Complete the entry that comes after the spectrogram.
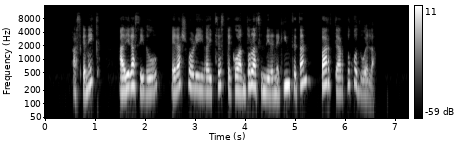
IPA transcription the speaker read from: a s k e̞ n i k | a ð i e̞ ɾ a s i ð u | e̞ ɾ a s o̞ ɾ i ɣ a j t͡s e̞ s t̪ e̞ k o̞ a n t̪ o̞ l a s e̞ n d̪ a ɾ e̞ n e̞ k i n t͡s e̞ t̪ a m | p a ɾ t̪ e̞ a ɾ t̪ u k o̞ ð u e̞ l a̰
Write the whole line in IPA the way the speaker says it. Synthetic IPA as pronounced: a s k e̞ n i k | a ð i e̞ ɾ a s i ð u | e̞ ɾ a s o̞ ɾ i ɣ a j t͡s e̞ s t̪ e̞ k o̞ a n t̪ o̞ l a t͡s e̞ n d̪ i ɾ e̞ n e̞ k i n t͡s e̞ t̪ a m | p a ɾ t̪ e̞ a ɾ t̪ u k o̞ ð u e̞ l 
